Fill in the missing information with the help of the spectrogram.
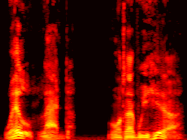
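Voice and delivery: slow, cold mentor's challenge; stern old master. A narrator's reading. Master catches apprentice at the desk, slow and stern. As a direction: catch the boy in the act, measured.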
